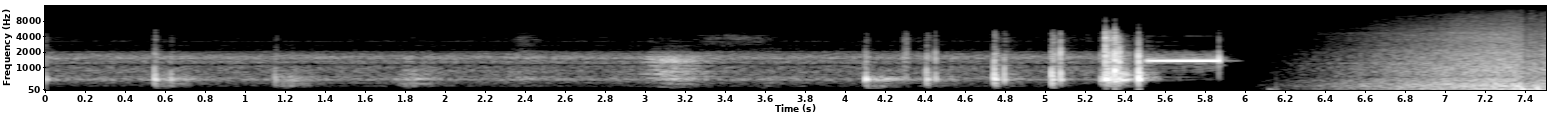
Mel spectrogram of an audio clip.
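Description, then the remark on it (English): Over a humming phone line with scattered clicks and handling knocks, a short, sharp answering machine beep sounds clearly, then gives way to rising hiss. “Leave your message after the beep.”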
